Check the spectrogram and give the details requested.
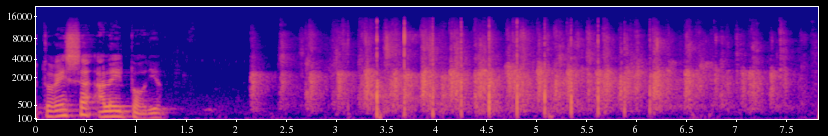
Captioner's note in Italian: Applauso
